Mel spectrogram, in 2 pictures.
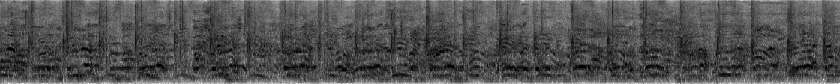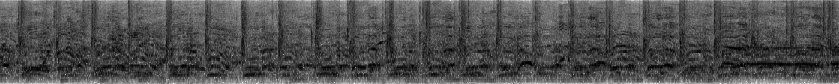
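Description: People clap their hands in a quick steady beat.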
